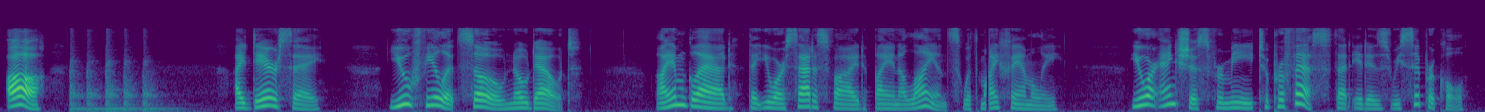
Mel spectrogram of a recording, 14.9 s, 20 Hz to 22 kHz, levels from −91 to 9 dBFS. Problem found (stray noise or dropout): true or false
true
